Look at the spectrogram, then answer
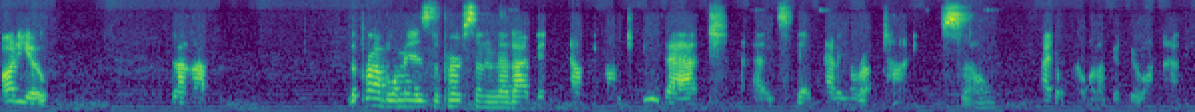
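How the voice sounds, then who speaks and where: A woman with an Appalachian accent speaks at a fairly slow pace, leaving long, frequent pauses as her loudness swings widely. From West Virginia, Virginia and Maryland. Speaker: podcast co-host, story reader. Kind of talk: casual chat.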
